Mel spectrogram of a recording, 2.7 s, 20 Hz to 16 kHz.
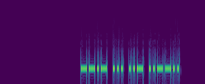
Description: Morse code, heard as a keyed tone, about 46 wpm, 700 Hz. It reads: QSU?
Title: Q-Codes 45wpm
